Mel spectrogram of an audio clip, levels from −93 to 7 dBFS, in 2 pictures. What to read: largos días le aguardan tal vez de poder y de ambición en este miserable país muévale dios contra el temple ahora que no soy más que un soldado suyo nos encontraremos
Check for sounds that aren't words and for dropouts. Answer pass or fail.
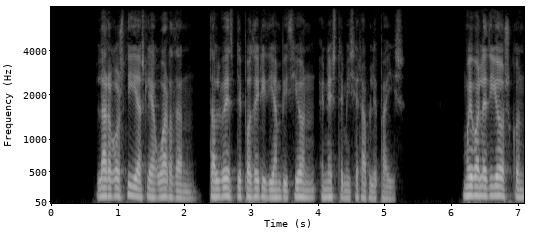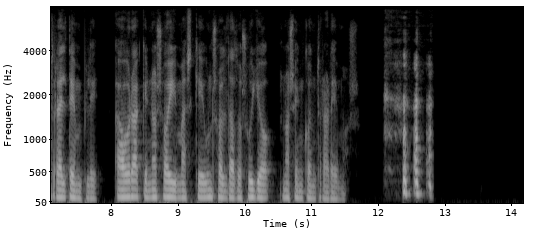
fail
